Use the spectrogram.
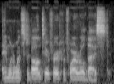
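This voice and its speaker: A man with a very deep, husky voice runs a tabletop game as game master. He talks in a laid-back, joking way over a voice call mic. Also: quick pace, dark tone. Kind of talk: casual tabletop game session.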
